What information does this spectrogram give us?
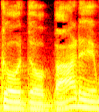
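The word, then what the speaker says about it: ゴッドバレー: and the celestial dragons in japanese god valley is pronounced godobari which means the land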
